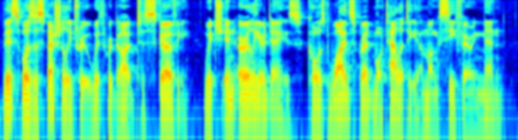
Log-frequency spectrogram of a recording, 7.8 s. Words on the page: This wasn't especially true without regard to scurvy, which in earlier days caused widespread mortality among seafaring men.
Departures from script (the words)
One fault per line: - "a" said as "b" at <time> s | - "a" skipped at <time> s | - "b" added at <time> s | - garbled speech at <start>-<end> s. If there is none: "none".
- "wasn't" said as "was" at 0.3 s
- "without" said as "with" at 1.3 s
